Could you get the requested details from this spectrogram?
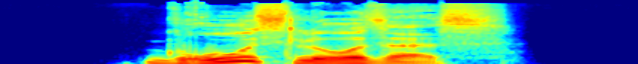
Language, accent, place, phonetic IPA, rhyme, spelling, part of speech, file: German, Germany, Berlin, [ˈɡʁuːsloːzəs], -uːsloːzəs, grußloses, adjective, De-grußloses.ogg
- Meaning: strong/mixed nominative/accusative neuter singular of grußlos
